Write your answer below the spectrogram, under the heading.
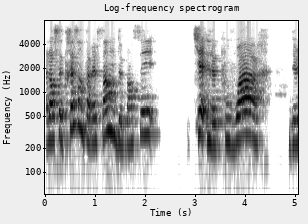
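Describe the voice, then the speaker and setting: A woman with a high pitch and a slight Latin American accent talks at a very slow pace with ordinary pitch variation. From Nicaragua. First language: Spanish (speaking French). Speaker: philosophy teacher. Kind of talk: interview.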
